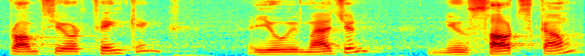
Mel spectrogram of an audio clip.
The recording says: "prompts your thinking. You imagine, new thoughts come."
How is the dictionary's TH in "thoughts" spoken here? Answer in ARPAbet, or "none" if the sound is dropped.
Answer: S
